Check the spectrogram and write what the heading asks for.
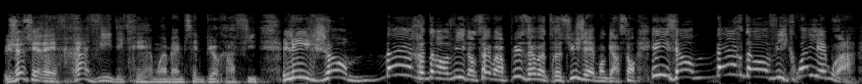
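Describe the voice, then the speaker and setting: A gushing, fawning male writer who flatters and sells in a lively, rising voice that leaps about, as a reader puts him on. The tone is a little husky, recorded dry and close. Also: a little high, dry recording, voice pushed up, exaggerated voice. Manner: effusive, flattering, salesy.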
